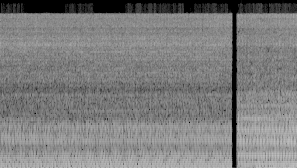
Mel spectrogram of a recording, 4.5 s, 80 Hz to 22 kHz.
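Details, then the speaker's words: Parkside PSK068A1 240V 6L oil-free silent compressor, new, filling to full operating pressure: low, steady hum with even beat about four per second, no knocking or rattle — normal, quiet running. "So that's another aspect, nice and silent and very portable."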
